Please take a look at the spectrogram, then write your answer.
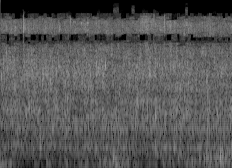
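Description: Water flowing steadily through a farm field, a continuous broadband rushing and trickling wash with no voices over it.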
